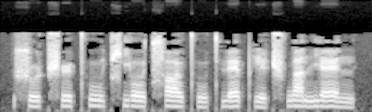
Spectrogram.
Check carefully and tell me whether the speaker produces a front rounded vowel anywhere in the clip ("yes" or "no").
no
